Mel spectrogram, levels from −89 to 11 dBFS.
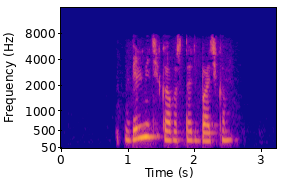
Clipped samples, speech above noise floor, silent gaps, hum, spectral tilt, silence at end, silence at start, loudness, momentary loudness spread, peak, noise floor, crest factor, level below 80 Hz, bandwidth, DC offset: under 0.1%; 64 dB; none; none; -3.5 dB/octave; 0.65 s; 0.95 s; -20 LUFS; 14 LU; -6 dBFS; -84 dBFS; 16 dB; -68 dBFS; 8 kHz; under 0.1%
